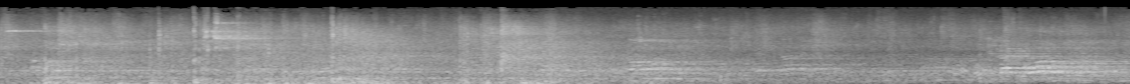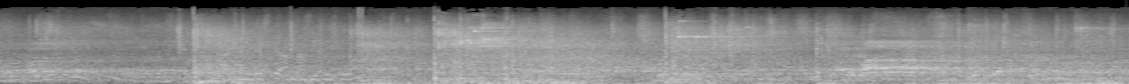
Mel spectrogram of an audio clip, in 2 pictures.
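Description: Young boys shout to each other in a large echoing hall.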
